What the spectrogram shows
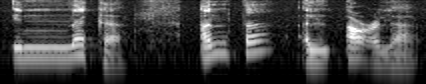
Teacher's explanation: انت میں نون ساکن اس کے بعد تا حرف اخفا آ رہا ہے، تو نون ساکن کو اخفا کے ساتھ جو ہے وہ پڑھیں گے۔ اخفا کہتے ہیں ناک میں آواز چھپا کر گنگنانا۔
